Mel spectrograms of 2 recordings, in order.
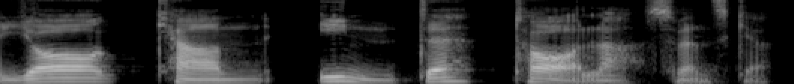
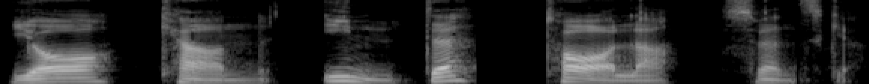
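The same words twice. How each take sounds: First: Jag kan inte tala svenska, slow repeat; slow model sentence. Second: Jag kan inte tala svenska, slow and careful; slow teacher demo of the Swedish; slow model sentence. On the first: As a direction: say it again slowly. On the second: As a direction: model every word slowly. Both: Shown as a demonstration. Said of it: "I cannot speak Swedish".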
